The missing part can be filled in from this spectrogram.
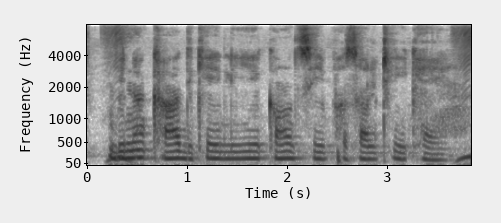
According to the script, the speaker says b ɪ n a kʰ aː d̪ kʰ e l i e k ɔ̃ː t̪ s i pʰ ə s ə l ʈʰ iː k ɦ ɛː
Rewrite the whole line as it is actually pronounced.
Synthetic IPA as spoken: b ɪ n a kʰ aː d̪ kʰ e l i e k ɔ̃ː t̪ s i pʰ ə s ə l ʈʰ iː k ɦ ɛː

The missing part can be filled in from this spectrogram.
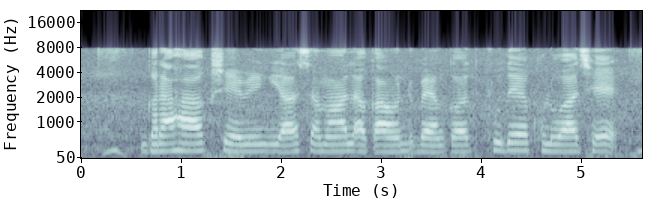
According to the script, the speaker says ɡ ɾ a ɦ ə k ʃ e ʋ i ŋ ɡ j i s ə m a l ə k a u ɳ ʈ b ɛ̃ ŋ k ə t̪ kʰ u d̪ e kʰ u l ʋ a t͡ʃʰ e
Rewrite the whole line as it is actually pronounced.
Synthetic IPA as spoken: ɡ ɾ a ɦ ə k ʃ e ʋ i ŋ ɡ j a s ə m a l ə k a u ɳ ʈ b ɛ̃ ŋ k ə t̪ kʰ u d̪ e kʰ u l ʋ a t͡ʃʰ e

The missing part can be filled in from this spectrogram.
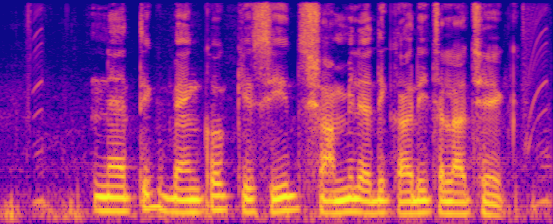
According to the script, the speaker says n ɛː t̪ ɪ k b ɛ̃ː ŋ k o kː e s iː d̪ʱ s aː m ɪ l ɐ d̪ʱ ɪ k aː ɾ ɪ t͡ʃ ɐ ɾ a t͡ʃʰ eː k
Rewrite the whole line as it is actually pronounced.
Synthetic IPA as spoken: n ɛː t̪ ɪ k b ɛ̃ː ŋ k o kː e s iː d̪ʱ ʃ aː m ɪ l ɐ d̪ʱ ɪ k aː ɾ i t͡ʃ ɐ l a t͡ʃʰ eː k

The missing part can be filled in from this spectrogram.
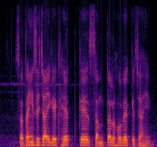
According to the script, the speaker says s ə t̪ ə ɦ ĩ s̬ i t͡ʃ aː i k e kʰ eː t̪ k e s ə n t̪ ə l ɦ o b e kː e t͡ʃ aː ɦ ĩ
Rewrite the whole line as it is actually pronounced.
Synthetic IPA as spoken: s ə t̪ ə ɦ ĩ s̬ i t͡ʃ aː i k e kʰ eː t̪ k e s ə m t̪ ə l ɦ o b e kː e t͡ʃ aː ɦ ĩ

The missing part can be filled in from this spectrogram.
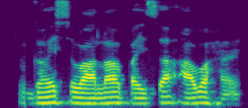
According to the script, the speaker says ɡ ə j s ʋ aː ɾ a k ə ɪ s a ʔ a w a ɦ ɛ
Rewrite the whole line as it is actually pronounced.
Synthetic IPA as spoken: ɡ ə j s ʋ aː l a p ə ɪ s a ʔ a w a ɦ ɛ

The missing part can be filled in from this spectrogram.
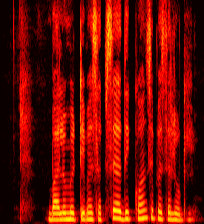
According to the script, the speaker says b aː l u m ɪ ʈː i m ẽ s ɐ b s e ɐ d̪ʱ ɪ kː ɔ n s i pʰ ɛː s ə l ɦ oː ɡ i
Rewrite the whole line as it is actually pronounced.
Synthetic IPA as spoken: b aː l u m ɪ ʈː i m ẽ s ɐ b s e ɐ d̪ʱ ɪ kː ɔː n s i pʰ ɛː s ə l ɦ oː ɡ iː

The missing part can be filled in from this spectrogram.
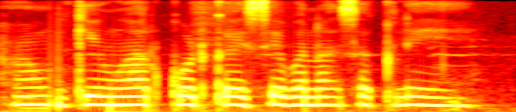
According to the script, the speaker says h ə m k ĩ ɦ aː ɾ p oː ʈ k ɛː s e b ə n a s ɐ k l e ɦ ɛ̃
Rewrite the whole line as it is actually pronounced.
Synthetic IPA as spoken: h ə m k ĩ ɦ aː ɾ k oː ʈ k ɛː s e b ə n a s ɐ k l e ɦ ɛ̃

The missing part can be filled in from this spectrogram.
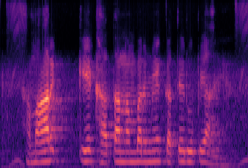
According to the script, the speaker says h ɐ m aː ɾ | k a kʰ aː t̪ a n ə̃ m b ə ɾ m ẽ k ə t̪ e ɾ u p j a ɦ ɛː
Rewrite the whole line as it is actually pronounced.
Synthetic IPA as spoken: h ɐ m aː ɾ | k e kʰ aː t̪ a n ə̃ m b ə ɾ m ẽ k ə t̪ e ɾ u p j a ɦ ɛː

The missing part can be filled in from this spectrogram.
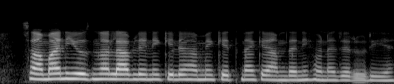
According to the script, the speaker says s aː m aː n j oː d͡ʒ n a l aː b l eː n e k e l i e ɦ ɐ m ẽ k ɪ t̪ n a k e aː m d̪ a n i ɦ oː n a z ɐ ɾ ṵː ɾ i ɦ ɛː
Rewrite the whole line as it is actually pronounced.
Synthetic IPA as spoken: s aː m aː n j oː d͡ʒ n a l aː b l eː n e k e l i e ɦ ɐ m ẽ k ɪ t̪ n a k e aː m d̪ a n i ɦ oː n a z ɐ ɾ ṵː ɾ i ɦ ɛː

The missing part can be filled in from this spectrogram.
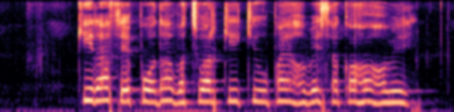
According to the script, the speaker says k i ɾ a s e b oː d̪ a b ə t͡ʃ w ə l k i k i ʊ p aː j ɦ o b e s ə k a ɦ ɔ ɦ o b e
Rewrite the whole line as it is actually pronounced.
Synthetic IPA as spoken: k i ɾ a s e p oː d̪ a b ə t͡ʃ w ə ɾ k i k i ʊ p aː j ɦ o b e s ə k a ɦ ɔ ɦ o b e

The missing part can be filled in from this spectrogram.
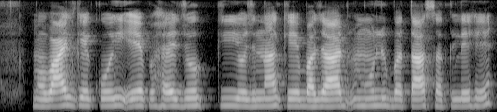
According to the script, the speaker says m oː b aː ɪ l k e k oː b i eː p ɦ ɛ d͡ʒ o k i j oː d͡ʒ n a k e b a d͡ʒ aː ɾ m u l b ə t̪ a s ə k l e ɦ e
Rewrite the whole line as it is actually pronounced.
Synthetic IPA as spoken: m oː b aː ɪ l k e k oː i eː p ɦ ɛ d͡ʒ o k i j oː d͡ʒ n a k e b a d͡ʒ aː ɾ m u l b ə t̪ a s ə k l e ɦ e

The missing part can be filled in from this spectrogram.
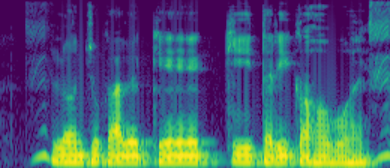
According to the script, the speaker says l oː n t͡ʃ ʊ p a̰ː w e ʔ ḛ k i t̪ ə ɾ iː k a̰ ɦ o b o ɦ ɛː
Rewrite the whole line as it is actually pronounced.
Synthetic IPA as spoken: l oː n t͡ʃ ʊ k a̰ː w e k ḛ k i t̪ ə ɾ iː k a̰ ɦ o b o ɦ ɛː

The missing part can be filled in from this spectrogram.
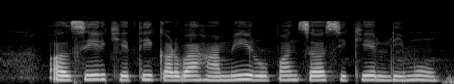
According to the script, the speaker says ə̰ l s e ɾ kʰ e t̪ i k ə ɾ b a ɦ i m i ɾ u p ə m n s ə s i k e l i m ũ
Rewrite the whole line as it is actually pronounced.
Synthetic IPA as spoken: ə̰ l s i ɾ kʰ e t̪ i k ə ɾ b a ɦ a m i ɾ u p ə n s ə s i kʰ e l i m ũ

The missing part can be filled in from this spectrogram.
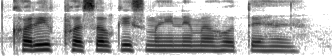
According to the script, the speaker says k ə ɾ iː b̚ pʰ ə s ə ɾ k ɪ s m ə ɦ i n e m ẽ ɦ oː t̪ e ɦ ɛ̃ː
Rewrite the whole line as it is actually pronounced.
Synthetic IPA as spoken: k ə ɾ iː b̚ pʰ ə s ə l k ɪ s m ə ɦ iː n e m ẽ ɦ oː t̪ e ɦ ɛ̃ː

